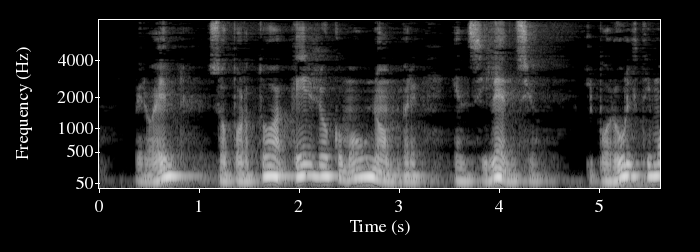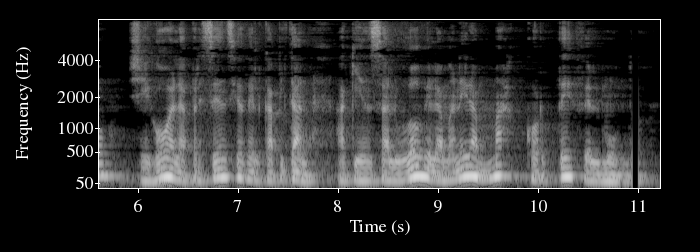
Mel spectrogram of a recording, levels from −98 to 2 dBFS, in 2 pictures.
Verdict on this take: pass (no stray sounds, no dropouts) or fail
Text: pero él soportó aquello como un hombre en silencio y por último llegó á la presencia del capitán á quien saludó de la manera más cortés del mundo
fail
